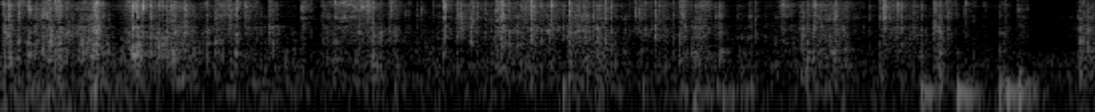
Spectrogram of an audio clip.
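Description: Clear plastic packaging bag crinkling faintly as small cardboard boxes of gel polish are pulled out of it by hand.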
